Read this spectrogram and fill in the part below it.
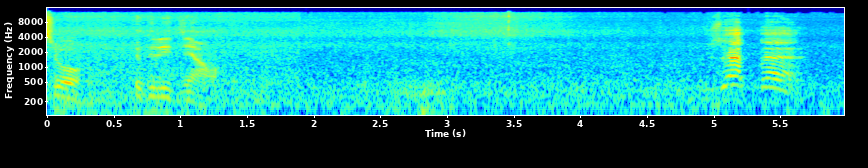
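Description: Waves wash against the shore below.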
